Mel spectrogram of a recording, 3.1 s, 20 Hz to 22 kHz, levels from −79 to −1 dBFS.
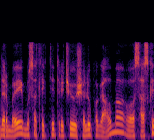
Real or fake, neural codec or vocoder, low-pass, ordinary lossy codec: fake; codec, 16 kHz in and 24 kHz out, 1 kbps, XY-Tokenizer; 7.2 kHz; MP3, 48 kbps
